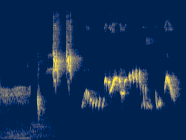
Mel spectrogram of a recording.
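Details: White-rumped shama with 'isian' filler song, played to coax a silent caged shama: a low steady whistle, two harsh buzzy notes, then a rolling, warbled phrase ending in a short rising note.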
